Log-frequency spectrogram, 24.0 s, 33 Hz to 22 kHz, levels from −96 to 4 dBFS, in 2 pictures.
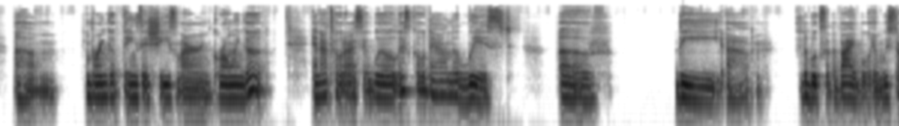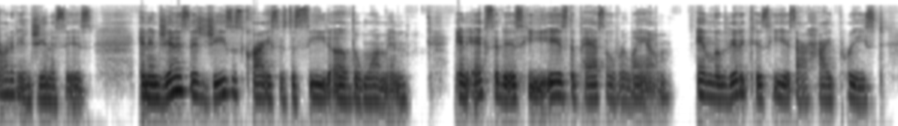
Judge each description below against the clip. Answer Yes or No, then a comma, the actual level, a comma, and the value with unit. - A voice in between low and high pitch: Yes, medium, 145 Hz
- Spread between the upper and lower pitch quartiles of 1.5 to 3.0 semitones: No, average, 3.8 semitones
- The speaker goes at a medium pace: Yes, average, 150 wpm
